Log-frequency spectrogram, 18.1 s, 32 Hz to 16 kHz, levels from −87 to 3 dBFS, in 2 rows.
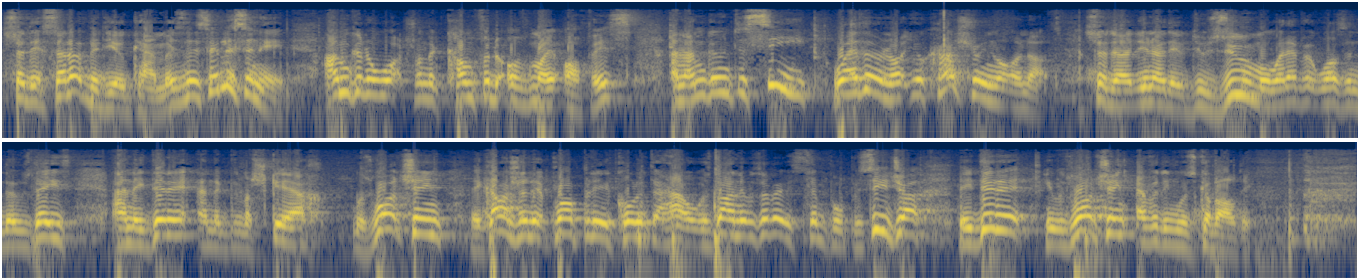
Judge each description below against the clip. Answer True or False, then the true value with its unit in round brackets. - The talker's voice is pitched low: False (240 Hz)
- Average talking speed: False (270 wpm)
